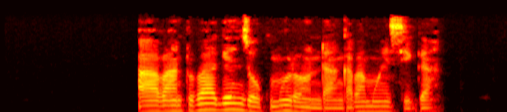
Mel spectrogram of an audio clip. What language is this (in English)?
Ganda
